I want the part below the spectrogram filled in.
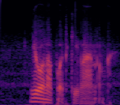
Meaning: good day, good afternoon
- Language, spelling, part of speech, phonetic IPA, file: Hungarian, jó napot kívánok, phrase, [ˈjoːnɒpot ˌkiːvaːnok], Hu-jó napot kívánok.ogg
